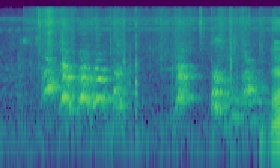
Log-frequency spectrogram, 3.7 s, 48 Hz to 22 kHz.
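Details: Goat kids receiving 1 ml B-complex injections give several harmonic, wavering bleats in quick succession, with short gaps and a final rising nasal cry.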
